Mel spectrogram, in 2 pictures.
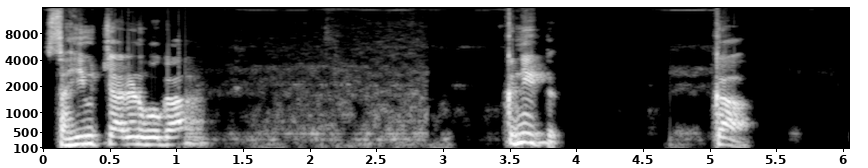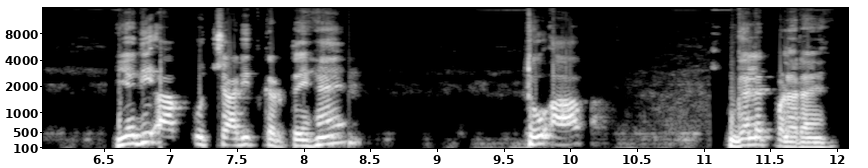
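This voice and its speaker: A man teaching a classroom lesson, explaining slowly and spelling words out letter by letter. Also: sits high, fairly bright tone, rough recording. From India. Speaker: English teacher.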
